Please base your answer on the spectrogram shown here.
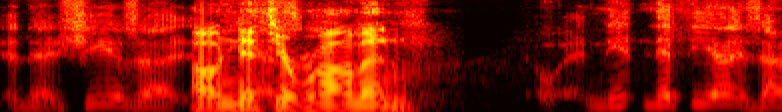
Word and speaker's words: Nithya: Nithya, is that how you say it?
